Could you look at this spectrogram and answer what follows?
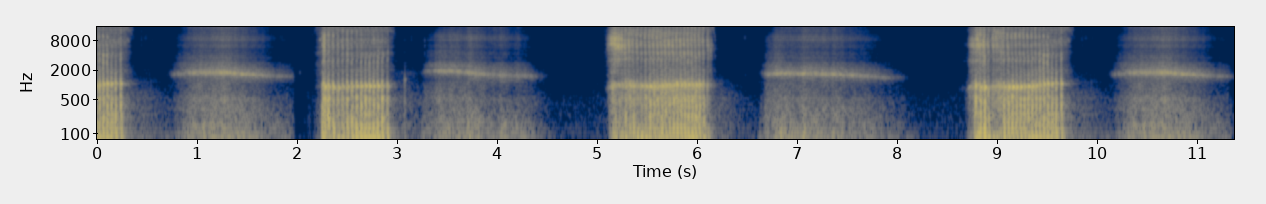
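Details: Snoring with whistling: loud rasping snores on each in-breath, each followed by a whistling out-breath, about three breath cycles in eleven seconds.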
